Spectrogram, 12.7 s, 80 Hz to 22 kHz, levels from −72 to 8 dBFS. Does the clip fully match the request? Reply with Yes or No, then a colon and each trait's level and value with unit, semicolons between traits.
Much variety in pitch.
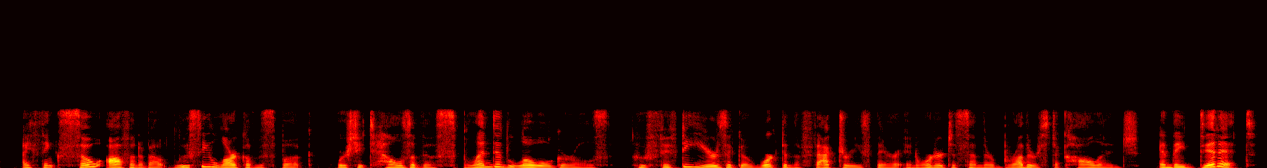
Yes: wide, 5.8 semitones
